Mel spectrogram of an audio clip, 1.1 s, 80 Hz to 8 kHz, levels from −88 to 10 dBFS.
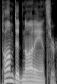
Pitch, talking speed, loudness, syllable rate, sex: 140 Hz, 210 wpm, -16 LUFS, 4.8 syllables/s, male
